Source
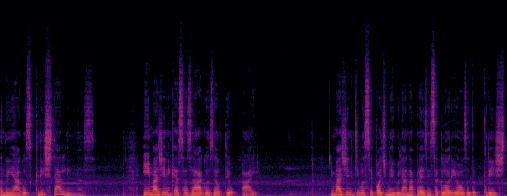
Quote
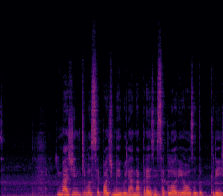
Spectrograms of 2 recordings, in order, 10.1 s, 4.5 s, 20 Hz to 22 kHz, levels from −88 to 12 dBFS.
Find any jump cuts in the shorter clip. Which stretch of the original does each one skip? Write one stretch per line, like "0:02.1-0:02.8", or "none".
0:02.8-0:06.4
